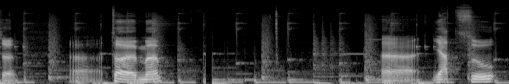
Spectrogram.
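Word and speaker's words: やつ: Uh yatsu uh is accented by the way on the first syllable.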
